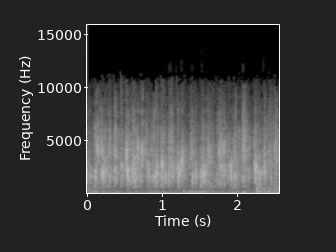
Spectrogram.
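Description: A brief burst of applause: steady, dense clapping filling the whole moment at a fairly even loudness, with no voices over it.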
